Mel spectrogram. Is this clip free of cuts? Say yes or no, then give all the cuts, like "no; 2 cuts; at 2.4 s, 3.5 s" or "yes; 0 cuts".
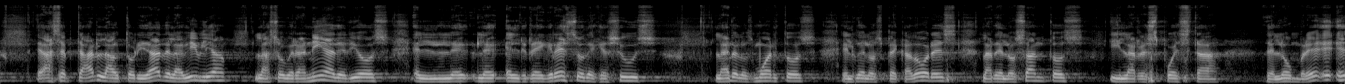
no; 5 cuts; at 4.1 s, 7.3 s, 8.6 s, 9.9 s, 11.0 s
